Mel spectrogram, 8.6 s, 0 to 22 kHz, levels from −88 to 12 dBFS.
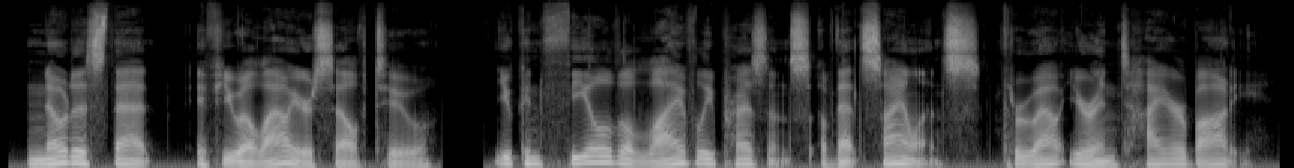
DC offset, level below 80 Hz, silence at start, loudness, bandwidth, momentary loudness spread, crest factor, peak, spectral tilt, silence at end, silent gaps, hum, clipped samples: under 0.1%; -40 dBFS; 0.2 s; -21 LUFS; 19 kHz; 8 LU; 16 dB; -4 dBFS; -5.5 dB/octave; 0.3 s; none; none; under 0.1%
